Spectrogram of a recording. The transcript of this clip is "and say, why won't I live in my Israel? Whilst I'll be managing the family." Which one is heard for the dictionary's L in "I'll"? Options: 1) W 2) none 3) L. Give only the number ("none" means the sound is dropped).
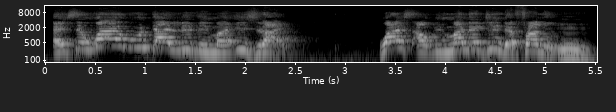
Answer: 1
